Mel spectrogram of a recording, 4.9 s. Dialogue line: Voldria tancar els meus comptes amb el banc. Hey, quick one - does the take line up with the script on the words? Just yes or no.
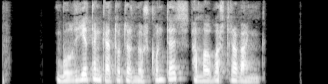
no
